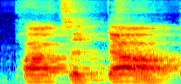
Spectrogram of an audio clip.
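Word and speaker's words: פטדה: Patadah is how you say topaz in Hebrew.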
